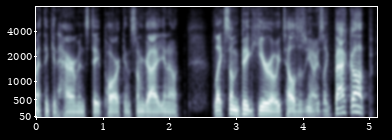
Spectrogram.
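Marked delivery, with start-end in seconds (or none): 4.5-5.0 mock tough guy. Show-off hiker orders everyone back from the copperhead, higher mock bravado. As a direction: play the show-off about to fight the snake. Macho hiker warning off others.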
